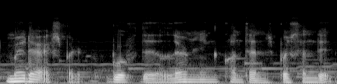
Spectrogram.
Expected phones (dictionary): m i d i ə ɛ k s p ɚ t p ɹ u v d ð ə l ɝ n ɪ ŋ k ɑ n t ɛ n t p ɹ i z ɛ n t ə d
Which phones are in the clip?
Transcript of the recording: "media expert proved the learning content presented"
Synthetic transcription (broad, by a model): m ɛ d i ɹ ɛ k s p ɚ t b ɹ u f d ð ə l ɝ n ɪ ŋ k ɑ n t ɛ n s p ɹ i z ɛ n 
